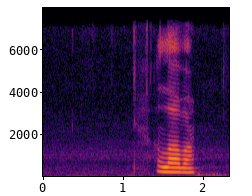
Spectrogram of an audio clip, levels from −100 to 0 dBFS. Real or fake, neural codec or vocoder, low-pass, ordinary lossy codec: real; none; 7.2 kHz; none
